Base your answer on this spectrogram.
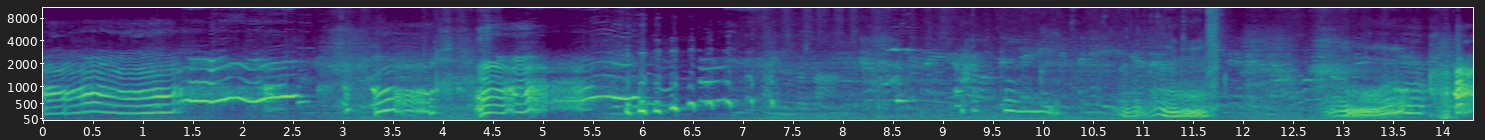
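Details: Dog that sings with other dogs and vocalizes with pleasure at belly rubs, heard in a small room; wavering howled notes sliding up and down, then choppy yips and moans mixed with a person's speech.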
